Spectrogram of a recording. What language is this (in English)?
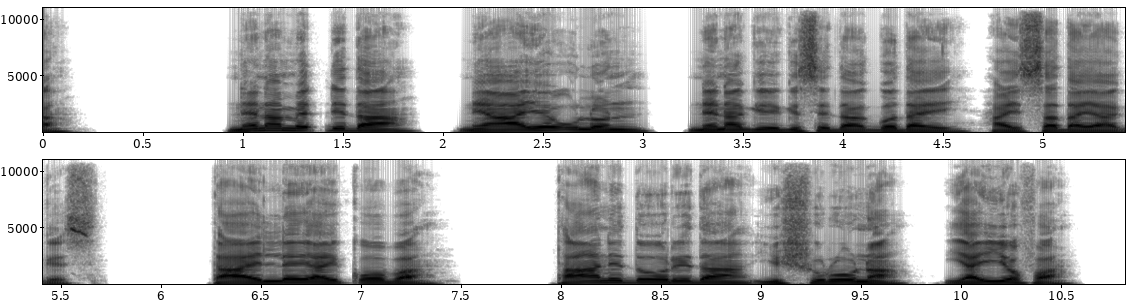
Gofa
